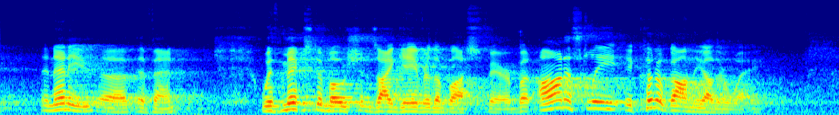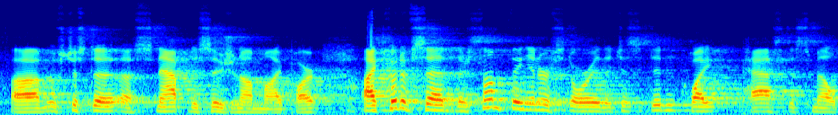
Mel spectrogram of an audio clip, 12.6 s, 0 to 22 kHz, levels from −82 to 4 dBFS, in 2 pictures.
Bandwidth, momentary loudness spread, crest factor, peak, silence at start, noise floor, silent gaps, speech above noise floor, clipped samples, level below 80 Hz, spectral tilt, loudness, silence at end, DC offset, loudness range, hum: 11 kHz; 11 LU; 18 dB; 0 dBFS; 0 s; -44 dBFS; none; 26 dB; under 0.1%; -54 dBFS; -6.5 dB/octave; -18 LUFS; 0 s; under 0.1%; 3 LU; none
